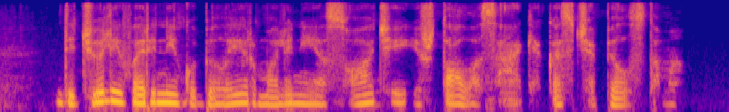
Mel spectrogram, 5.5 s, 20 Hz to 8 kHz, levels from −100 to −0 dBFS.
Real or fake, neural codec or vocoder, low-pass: real; none; 7.2 kHz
